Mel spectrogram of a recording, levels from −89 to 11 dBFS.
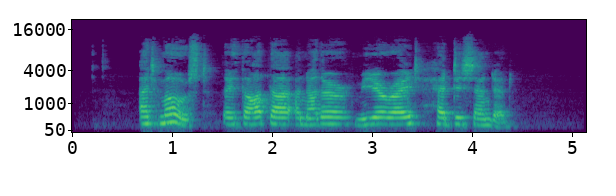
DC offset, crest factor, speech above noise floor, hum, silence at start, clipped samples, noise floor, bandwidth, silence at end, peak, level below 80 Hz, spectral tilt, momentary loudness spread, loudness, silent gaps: under 0.1%; 16 dB; 50 dB; none; 0.7 s; under 0.1%; -67 dBFS; 13 kHz; 0.75 s; -2 dBFS; -66 dBFS; -3.5 dB/octave; 10 LU; -17 LUFS; none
